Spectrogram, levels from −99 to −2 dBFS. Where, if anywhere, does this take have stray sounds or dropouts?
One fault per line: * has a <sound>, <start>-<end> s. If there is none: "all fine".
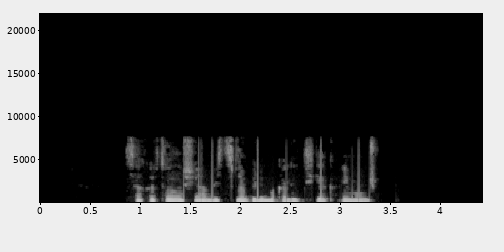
* has a dropout, 3.4-3.5 s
